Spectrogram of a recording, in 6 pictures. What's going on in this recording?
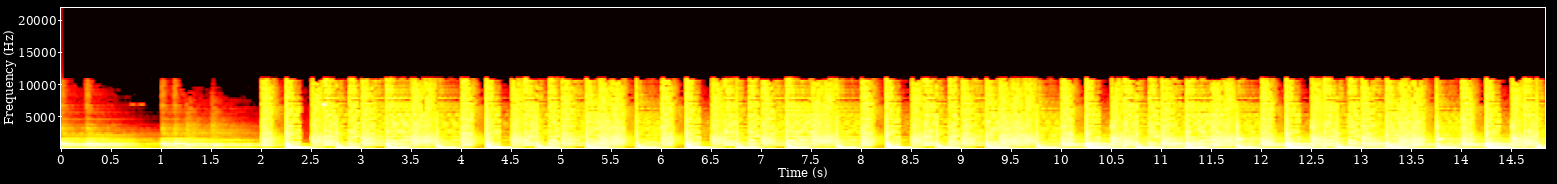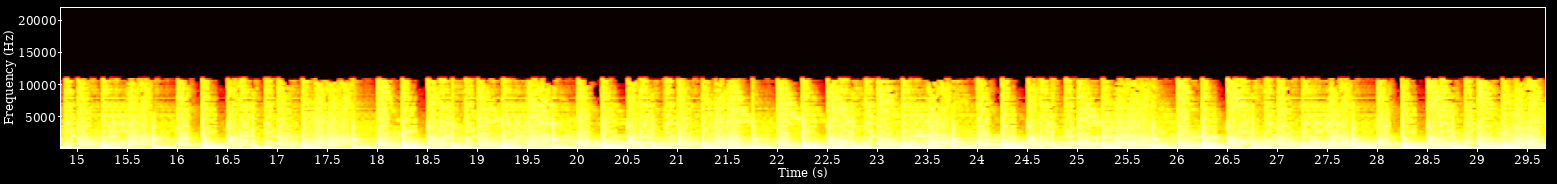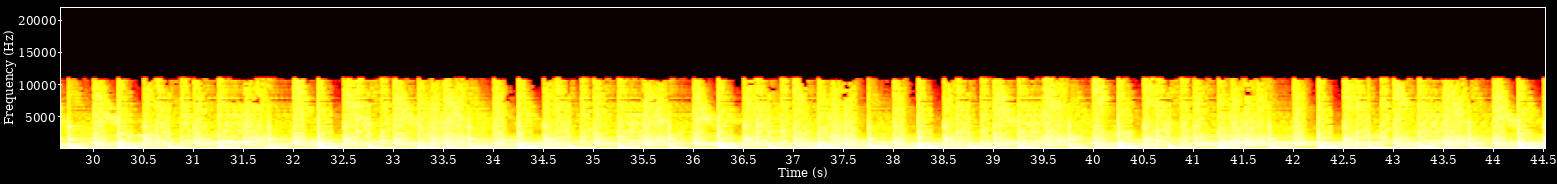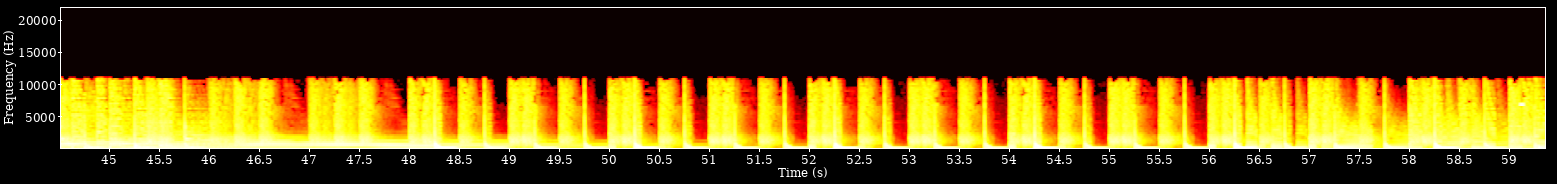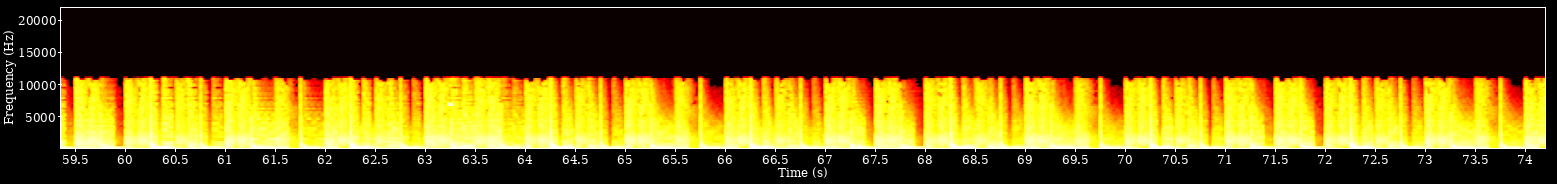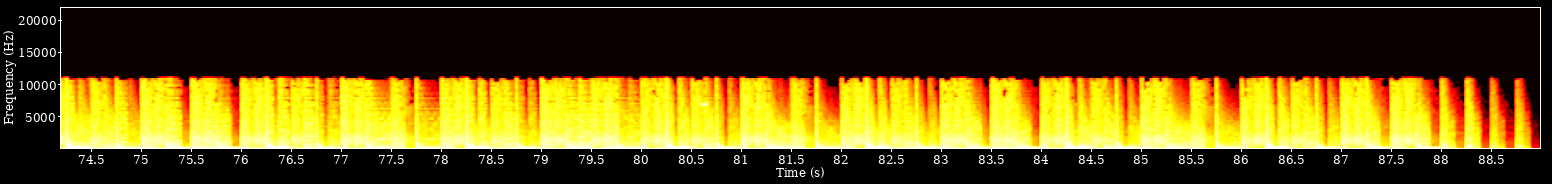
Thử Nghiệm Điện Âm 2
Different version use notes from Thử Nghiệm Điện Âm 1. Create use GarageBand with Remix Tool and World Music Jam Pack. Main instrument is Moonbeam synth. Start create 2008.10.02, finish 2018.04.10 (almost 10 years!)
electro, rhythm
